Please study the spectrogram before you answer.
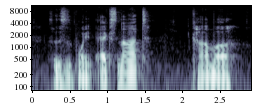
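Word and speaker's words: x₀: is x sub, well, this is pronounced x naught, or you just x sub 0 is just x naught.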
